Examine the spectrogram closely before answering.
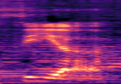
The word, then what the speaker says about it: Thea: I'll just correct some, if not all, of the mispronounced names. Thea is Thea, Phobos is Phobos, Deimos is Deimos, Metis is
